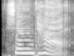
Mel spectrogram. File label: "sheng1tai4", Chinese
